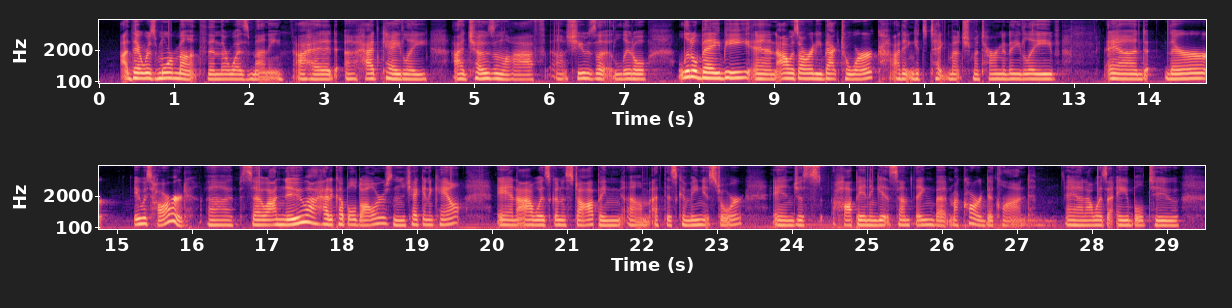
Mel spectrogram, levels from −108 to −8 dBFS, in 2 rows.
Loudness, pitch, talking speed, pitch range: -24 LUFS, 185 Hz, 175 wpm, 180-200 Hz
